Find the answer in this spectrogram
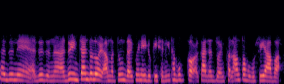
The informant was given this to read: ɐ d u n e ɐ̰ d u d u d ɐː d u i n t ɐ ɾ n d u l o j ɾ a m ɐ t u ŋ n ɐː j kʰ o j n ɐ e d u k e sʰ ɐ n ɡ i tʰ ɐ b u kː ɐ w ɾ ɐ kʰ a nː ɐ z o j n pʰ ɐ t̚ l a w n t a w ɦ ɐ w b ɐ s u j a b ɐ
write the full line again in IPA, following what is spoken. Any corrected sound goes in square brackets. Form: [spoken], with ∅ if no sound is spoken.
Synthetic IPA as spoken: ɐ d u n e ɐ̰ d u d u [n] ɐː d u i n t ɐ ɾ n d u l o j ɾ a m ɐ t u ŋ [d] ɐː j kʰ o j n ɐ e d u k e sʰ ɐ n ɡ i tʰ ɐ b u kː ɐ w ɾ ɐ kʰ a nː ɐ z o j n pʰ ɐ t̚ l a w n t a w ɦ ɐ w b ɐ s u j a b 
